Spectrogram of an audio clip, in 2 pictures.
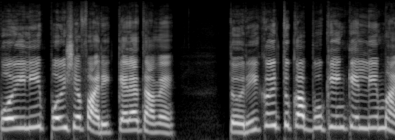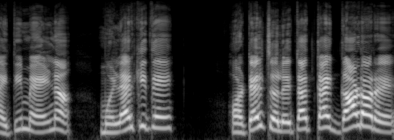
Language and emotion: Goan Konkani, angry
